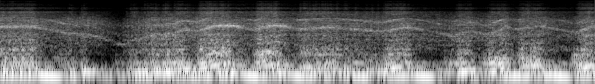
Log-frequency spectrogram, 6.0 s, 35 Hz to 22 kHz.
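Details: BMW K75 motorcycle after restoration and fixing intake manifold vacuum leaks behind starts-then-dies and rough idle: low, steady engine note with a few easy throttle blips, no misses or stumbles; running smoothly.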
